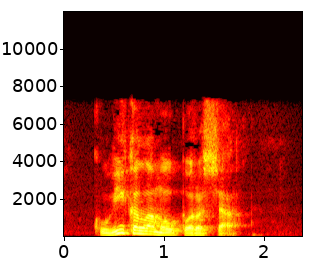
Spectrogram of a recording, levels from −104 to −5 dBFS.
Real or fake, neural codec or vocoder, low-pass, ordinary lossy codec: fake; codec, 16 kHz, 8 kbps, FunCodec, trained on Chinese and English, 25 frames a second; 7.2 kHz; MP3, 64 kbps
